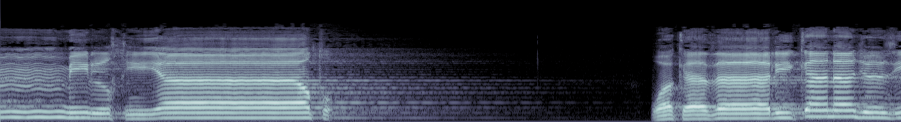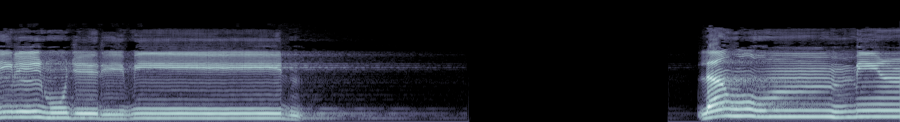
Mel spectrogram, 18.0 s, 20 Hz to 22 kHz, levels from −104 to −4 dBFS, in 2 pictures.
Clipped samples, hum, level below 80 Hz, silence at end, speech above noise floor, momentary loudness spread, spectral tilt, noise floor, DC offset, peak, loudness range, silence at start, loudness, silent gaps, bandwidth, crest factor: under 0.1%; none; -76 dBFS; 0 s; 65 dB; 9 LU; -5.5 dB/octave; -88 dBFS; under 0.1%; -4 dBFS; 10 LU; 0 s; -23 LUFS; 13.71-15.67 s; 9 kHz; 20 dB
